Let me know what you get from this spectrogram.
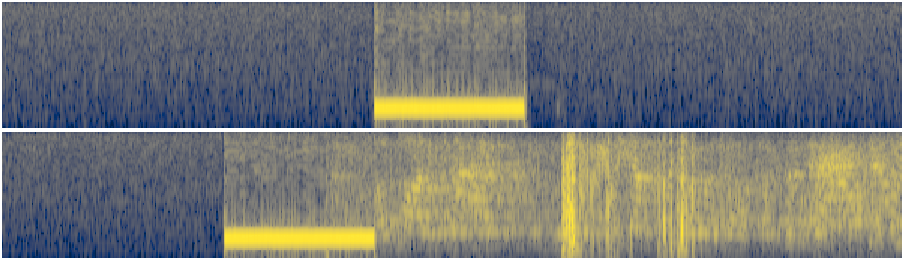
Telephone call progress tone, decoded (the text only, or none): ringback tone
